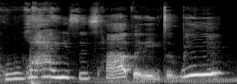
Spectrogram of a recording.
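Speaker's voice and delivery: high, whiny wailing why; mock sobbing complaint. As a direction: ham up a crying breakdown. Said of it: "He's like".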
